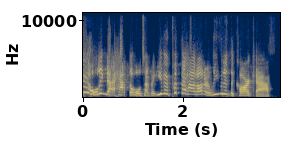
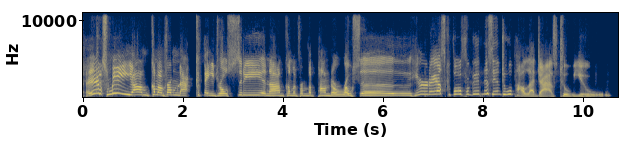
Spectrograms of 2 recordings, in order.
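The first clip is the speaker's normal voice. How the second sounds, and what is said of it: Weird put-on accent. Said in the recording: “She does her weird accent again.”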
